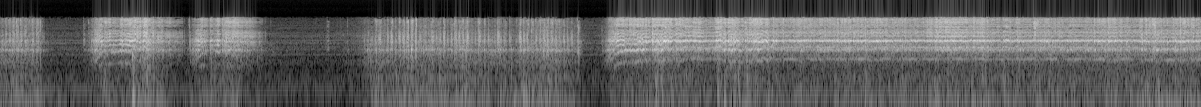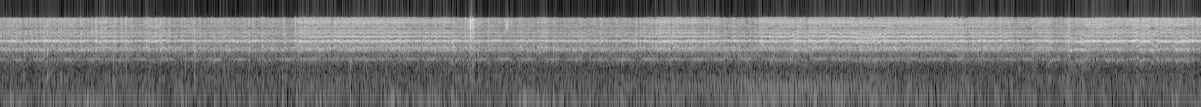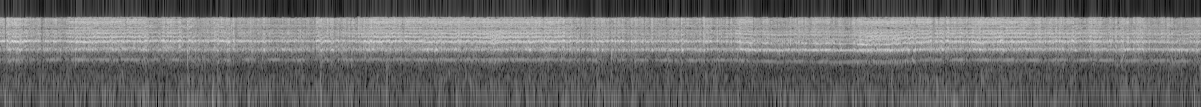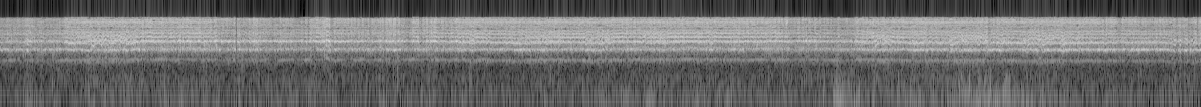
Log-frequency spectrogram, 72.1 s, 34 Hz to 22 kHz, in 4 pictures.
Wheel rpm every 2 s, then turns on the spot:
40, 40, 10, 30, 80, 160, 160, 160, 160, 160, 160, 160, 160, 160, 160, 160, 160, 160, 160, 160, 150, 150, 160, 150, 140, 150, 150, 150, 160, 150, 150, 150, 160, 150, 140, 140.
4-8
